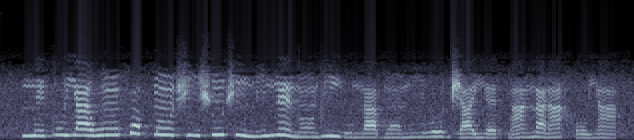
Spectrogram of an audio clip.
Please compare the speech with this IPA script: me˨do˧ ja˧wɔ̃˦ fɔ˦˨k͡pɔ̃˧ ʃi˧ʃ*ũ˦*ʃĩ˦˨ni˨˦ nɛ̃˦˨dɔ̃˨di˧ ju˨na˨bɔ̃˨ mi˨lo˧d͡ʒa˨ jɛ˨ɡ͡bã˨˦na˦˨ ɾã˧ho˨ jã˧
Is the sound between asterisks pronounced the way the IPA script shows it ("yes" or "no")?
yes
